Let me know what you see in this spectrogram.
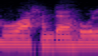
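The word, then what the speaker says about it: وَحْدَهُ: Belum lagi pada lafaz La ilaha illallah wahdahu la syarikalah. Wahdahu. Seharusnya pada hu itu panjang, karena dilambangkan dengan angka 6 kecil atau dhammah terbalik.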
